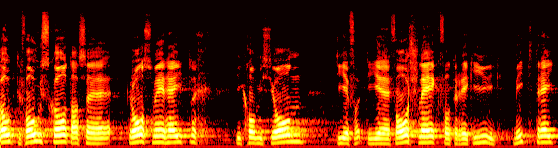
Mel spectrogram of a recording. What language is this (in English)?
Swiss German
